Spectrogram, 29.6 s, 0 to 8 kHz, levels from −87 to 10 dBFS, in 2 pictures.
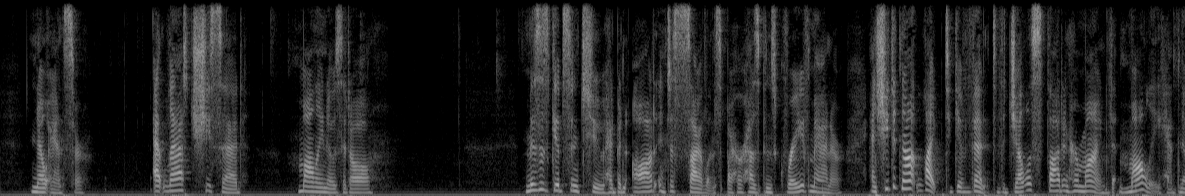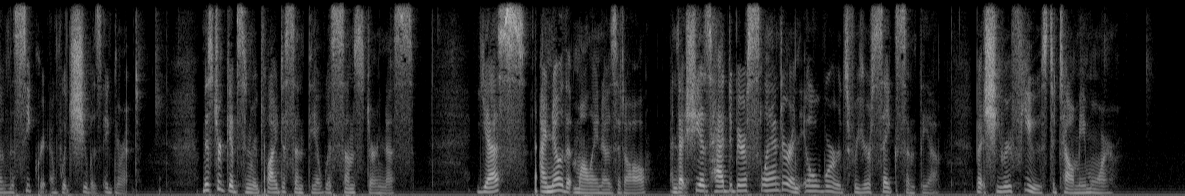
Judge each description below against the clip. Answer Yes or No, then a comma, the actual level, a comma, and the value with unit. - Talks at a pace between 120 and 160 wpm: No, average, 175 wpm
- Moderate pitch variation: No, wide, 5.8 semitones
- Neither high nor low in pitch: Yes, medium, 175 Hz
